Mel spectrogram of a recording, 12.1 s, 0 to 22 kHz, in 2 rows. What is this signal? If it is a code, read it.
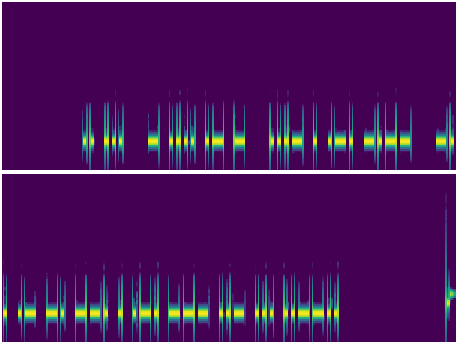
Morse code, heard as a keyed tone, about 25 wpm, 700 Hz. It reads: IS THAT VERY DANGEROUS?
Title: Sentences from Top 1200 Words 25wpm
